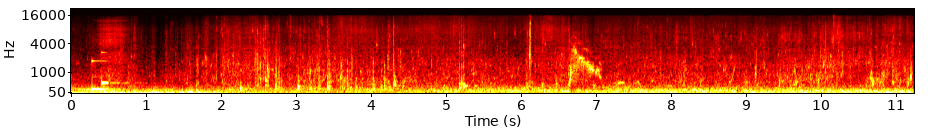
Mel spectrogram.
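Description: Strong wind buffeting the microphone, a steady low rumble, with small waves lapping at the lakeshore and a few light clicks.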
